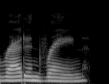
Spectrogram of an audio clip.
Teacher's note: in English, the sound of R is usually pronounced with less vibration. The tongue doesn't touch the roof of the mouth.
